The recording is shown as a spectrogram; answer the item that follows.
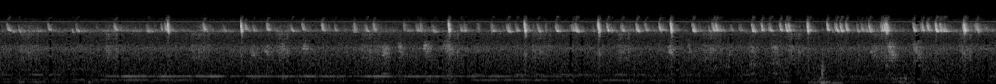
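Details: Morning return of a common pipistrelle maternity colony to its roost, 21 May, AudioMoth 1.1 recording slowed tenfold: rapid bursts of short downward chirps from several bats, sparser at first and growing denser and louder toward the end.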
